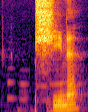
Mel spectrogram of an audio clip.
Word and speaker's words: piscina: E a palavra piscina que eu disse, eu digo o SC, SI, pronuncio como se fosse um CH, piscina, mas tu pronuncias o SC distintamente.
